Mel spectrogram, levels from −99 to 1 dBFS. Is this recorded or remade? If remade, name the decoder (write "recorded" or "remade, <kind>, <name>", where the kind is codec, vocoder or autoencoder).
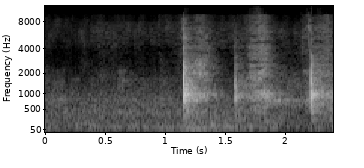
remade, vocoder, BigVGAN v2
